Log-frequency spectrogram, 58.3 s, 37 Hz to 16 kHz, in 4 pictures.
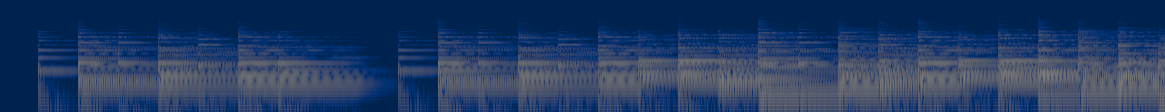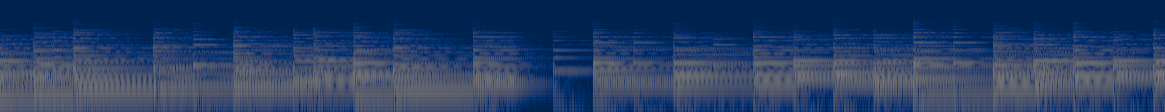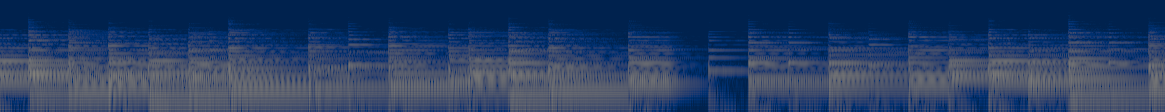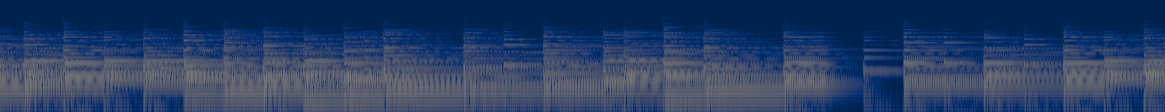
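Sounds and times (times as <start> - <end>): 
piano version of a song: 0.0 - 58.2.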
